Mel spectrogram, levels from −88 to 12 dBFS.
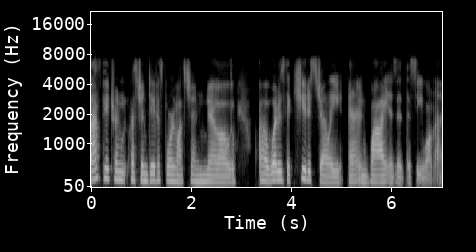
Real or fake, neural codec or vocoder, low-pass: fake; codec, 16 kHz, 1 kbps, FreqCodec, larger model; 7.2 kHz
